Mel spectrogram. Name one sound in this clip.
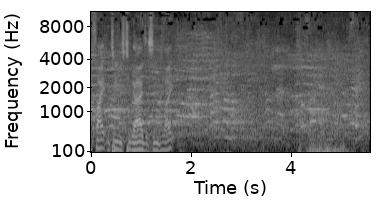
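A crowd murmurs and cheers in a large hall.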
